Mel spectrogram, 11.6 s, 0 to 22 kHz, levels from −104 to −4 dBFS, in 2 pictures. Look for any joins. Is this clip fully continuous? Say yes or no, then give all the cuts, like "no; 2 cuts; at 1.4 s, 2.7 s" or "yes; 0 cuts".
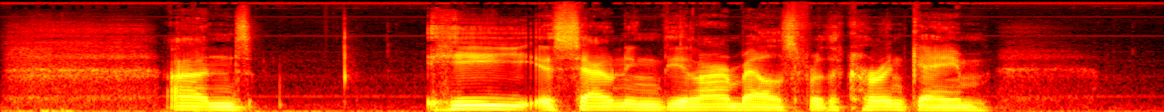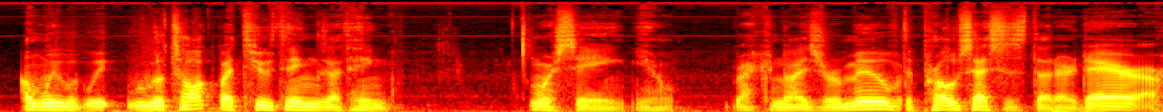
no; 2 cuts; at 8.5 s, 10.3 s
